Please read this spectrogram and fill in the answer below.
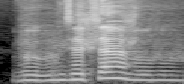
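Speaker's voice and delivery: gasp, then stammer in mild shock; startled villager. Acted. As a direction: caught off guard, stumbling on words. Villager startled at seeing intruders.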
